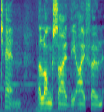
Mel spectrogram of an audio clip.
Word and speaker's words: X: with the release of the iPhone x pronounced 10 alongside the iPhone 8.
